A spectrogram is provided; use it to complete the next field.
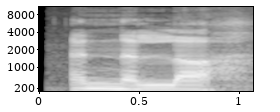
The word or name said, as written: An-Allah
